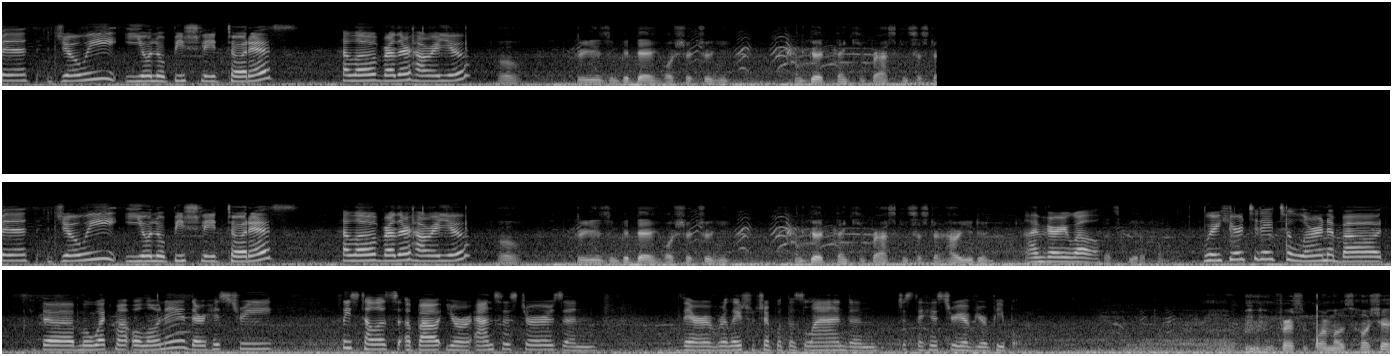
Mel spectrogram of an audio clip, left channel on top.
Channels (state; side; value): drops out; left; at 9.3 s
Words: Joey Iolopishli Torres. Hello, brother, how are you? Oh, greetings and good day. Osha Chugi. I'm good. Thank you for asking, sister. How are you doing? I'm very well. That's beautiful. We're here today to learn about the Muwekma Ohlone, their history. Please tell us about your ancestors and their relationship with this land and just the history of your people. First and foremost,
